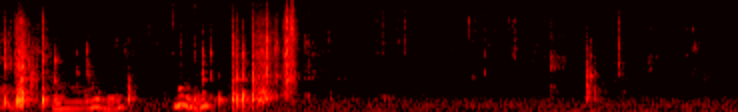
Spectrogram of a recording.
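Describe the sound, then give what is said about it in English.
Faint crunching of someone chewing chips: scattered crisp clicks and crackles follow a stretch of talk, soft and irregular against a quiet background. “You chewing on chips? I ate all my chips.”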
